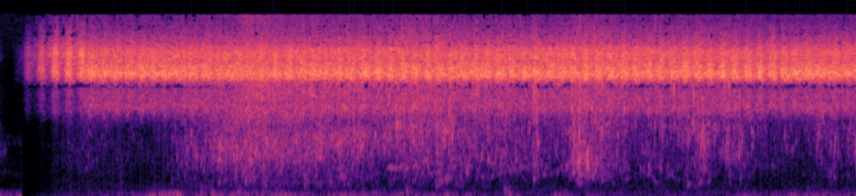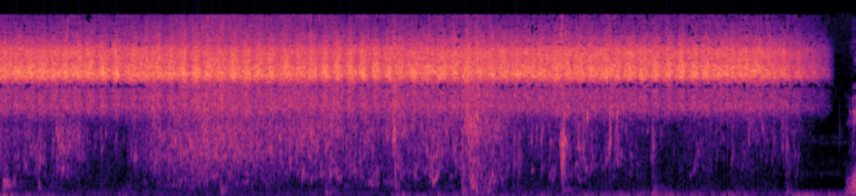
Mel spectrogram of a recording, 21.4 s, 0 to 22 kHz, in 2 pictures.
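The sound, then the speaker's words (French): A steady, high-pitched drone of cicadas runs throughout while water sloshes and splashes as someone bathes in a swimming pool in the south of France in the sun, recorded in 2012, with soft trickles and irregular splashes beneath the insects. “Commençons par ce phonore, que j'ai réalisé en 2012, dans lequel je prends un bain dans une piscine du sud de la France.”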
